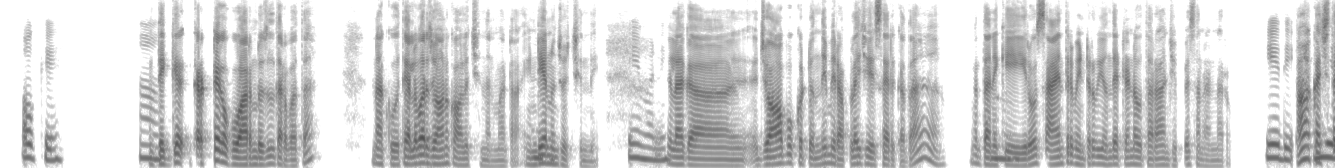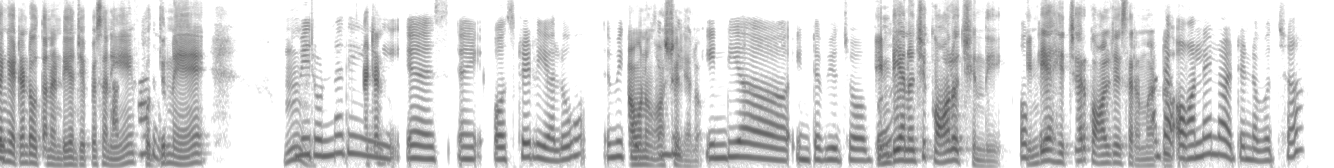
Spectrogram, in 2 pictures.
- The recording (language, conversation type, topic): Telugu, podcast, నీవు అనుకున్న దారిని వదిలి కొత్త దారిని ఎప్పుడు ఎంచుకున్నావు?
- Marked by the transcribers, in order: in English: "కరెక్ట్‌గా"; in English: "కాల్"; in English: "జాబ్"; in English: "అప్లై"; in English: "ఇంటర్వ్యూ"; in English: "అటెండ్"; in English: "అటెండ్"; in English: "అటెండ్"; in English: "ఇంటర్వ్యూ జాబ్"; in English: "కాల్"; in English: "హెచ్ఆర్ కాల్"; in English: "ఆన్‌లైన్‌లో అటెండ్"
